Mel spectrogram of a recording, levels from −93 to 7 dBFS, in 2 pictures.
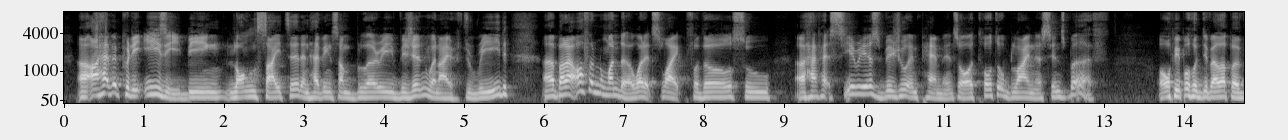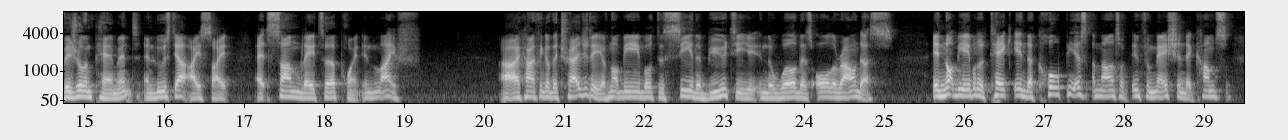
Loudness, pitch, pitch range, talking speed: -19 LUFS, 135 Hz, 125-155 Hz, 195 wpm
